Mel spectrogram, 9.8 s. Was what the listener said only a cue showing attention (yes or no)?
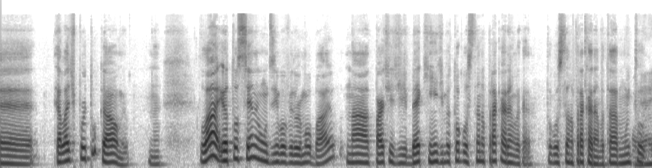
no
